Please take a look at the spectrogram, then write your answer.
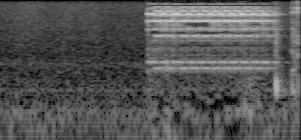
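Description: A loud, steady telephone ringtone starts abruptly about halfway through and sustains with bright electronic tones before cutting off, preceded by low background noise with no one speaking.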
